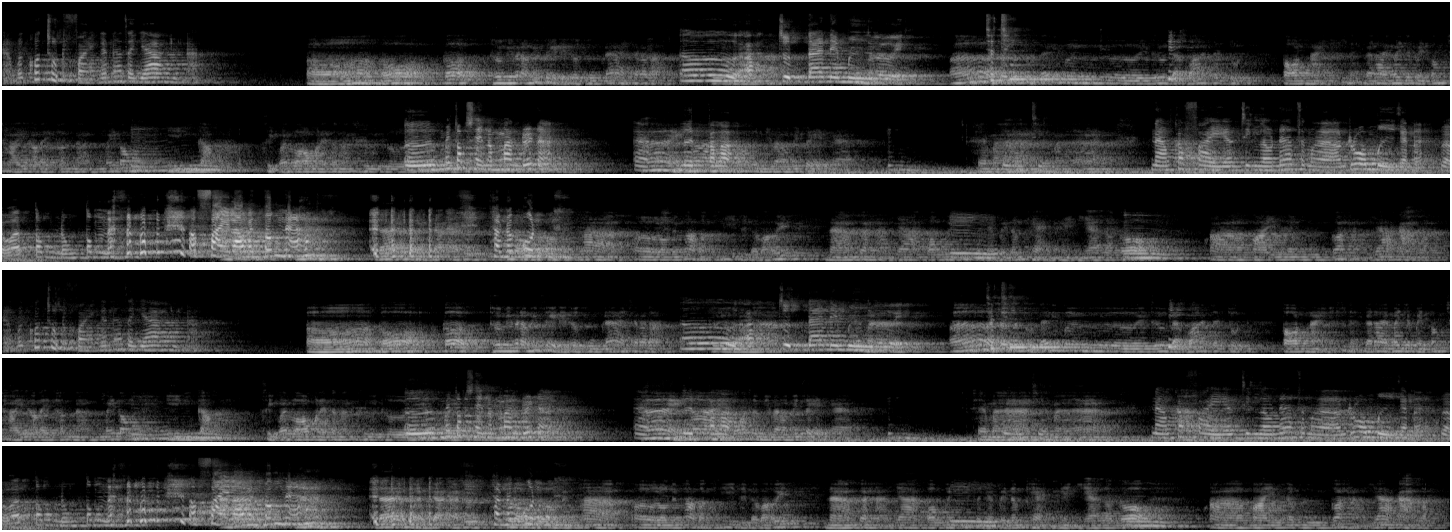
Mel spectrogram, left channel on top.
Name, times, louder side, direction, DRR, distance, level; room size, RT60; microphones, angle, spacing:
voice 1, 0.0-2.0 6.8-9.0 10.1-10.9 11.7-11.8 15.8-16.8 18.5-20.0 20.8-21.0 21.3-21.8 23.3-23.7 24.5-25.1 26.0-32.1 32.6-32.7 33.6-34.5 38.4-38.9 40.2-40.7, left 2 dB, 35° left, 1 dB, 2.6 m, -25 dB
voice 2, 3.0-6.7 7.1-7.8 8.5-9.0 9.5-12.5 12.8-16.8 17.1-20.3 20.9-23.0 24.2-25.6 26.2-26.5 31.1-31.6 31.9-32.2 32.7-36.9 37.2-40.6 41.0-43.2, right 1 dB, 90° right, 4 dB, 6.0 m, -31 dB
sound 1, 22.5-29.3, equal, 70° right, 5.4 m, -39 dB
24.5 x 16.5 x 8.5 m, 1.3 s
head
